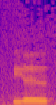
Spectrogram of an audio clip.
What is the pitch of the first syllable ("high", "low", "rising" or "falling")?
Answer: low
